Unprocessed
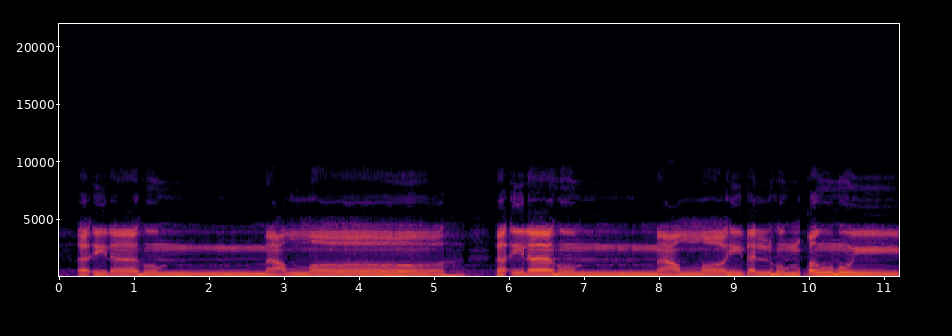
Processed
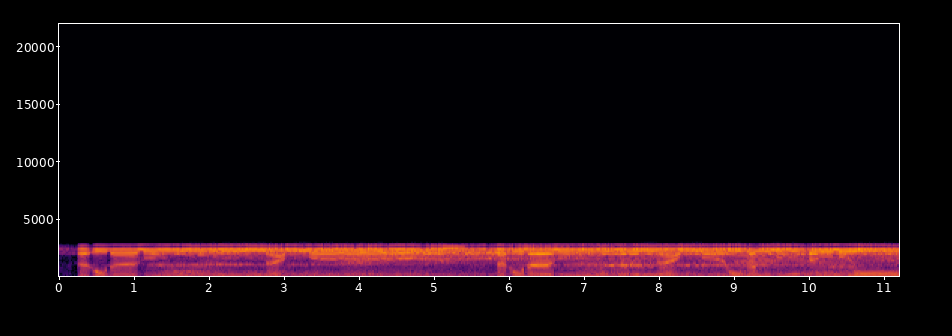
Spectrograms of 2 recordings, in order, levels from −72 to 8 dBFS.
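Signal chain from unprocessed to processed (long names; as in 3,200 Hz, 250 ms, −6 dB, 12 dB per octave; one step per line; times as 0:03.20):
feedback delay with all-pass diffusion 1,177 ms, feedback 51%, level −4 dB
voice inversion scrambler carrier 2,600 Hz
level +7.5 dB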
